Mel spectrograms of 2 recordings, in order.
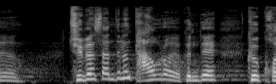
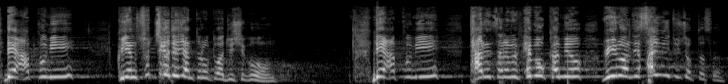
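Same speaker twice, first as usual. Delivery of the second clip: higher, earnest prayer voice; 6 semitones higher than usual. Shown as a demonstration. Pastor modelling a prayer for the congregation, earnest. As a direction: lift the words up as a plea. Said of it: "이런 기도하고 싶은 분".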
